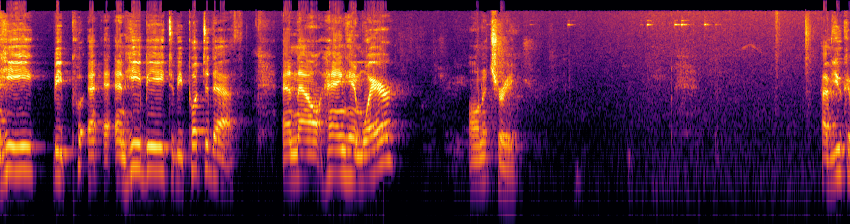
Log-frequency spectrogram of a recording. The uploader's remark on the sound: Sermon delivered at Pilgrim Baptist Church. Jere Whitson Rd. Cookeville, TN 38501.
